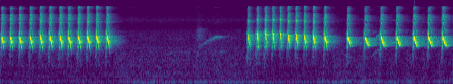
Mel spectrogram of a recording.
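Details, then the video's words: Fast high chip rattles from a pied triller (kapas tembak) in vigorous ngebren singing, broken by a soft rising whistle during a pause, then resuming with rapid chips that slow into spaced notes. "KAPAS TEMBAK GACOR NGEBREN RAPAT"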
